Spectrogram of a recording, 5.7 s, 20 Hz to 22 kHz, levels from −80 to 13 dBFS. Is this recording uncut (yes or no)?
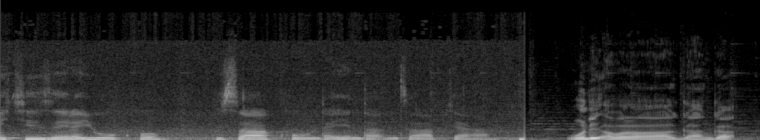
no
